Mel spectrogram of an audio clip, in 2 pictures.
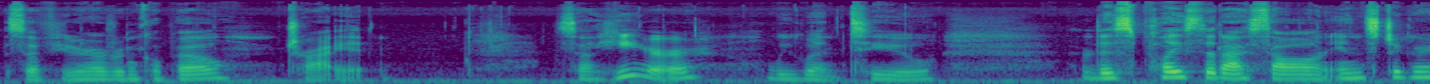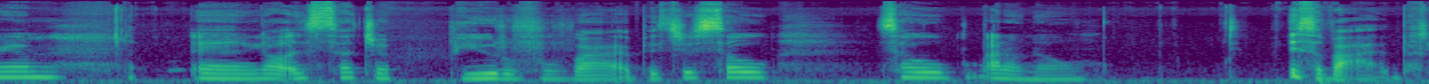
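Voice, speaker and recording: A woman talks in an upbeat tone with a dark, mellow sound. Her speech has long, frequent pauses. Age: 50s. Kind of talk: casual vlog talk to camera. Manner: upbeat, chatty.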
